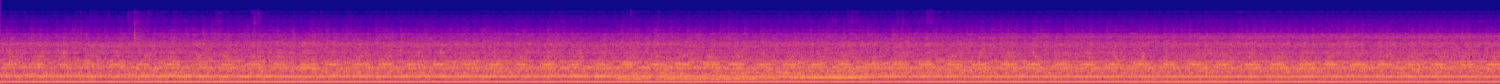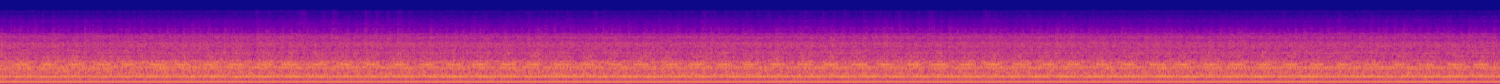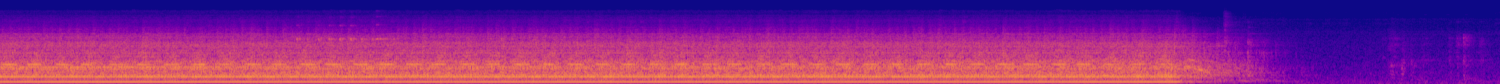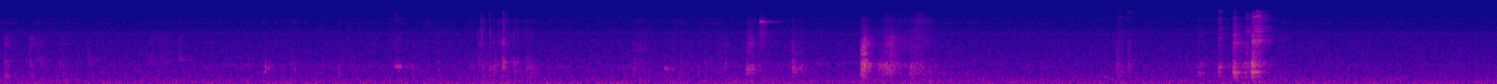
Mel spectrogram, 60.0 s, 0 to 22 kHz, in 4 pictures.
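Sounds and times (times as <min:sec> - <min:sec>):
metal lathe running: 0:00.1 - 0:42.6.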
